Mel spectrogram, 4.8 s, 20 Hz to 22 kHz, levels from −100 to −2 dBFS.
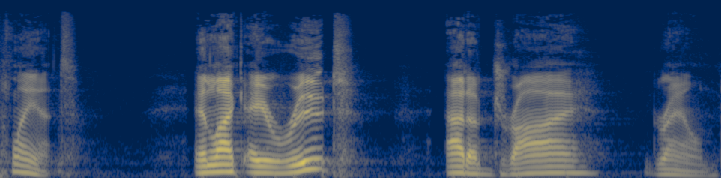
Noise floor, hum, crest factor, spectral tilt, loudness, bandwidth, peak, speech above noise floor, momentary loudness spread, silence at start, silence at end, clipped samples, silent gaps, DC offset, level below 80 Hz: -79 dBFS; none; 24 dB; -5.5 dB/octave; -29 LUFS; 16 kHz; -8 dBFS; 49 dB; 17 LU; 0 s; 0.1 s; under 0.1%; none; under 0.1%; -70 dBFS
